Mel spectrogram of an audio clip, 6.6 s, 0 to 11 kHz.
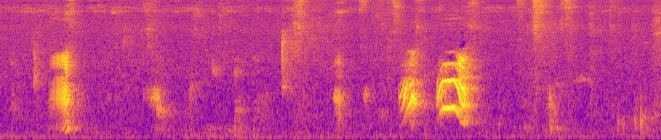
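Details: Litter of five-day-old Labrador Retriever puppies indoors, born October 15, 2023: scattered short squeaks and whines, one louder two-note whine near the end, over quiet background hiss.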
